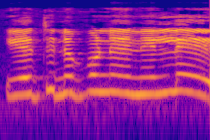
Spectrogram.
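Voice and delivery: calling after someone. Acted. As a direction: call her back as she runs off. Calling after girl running off crying.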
